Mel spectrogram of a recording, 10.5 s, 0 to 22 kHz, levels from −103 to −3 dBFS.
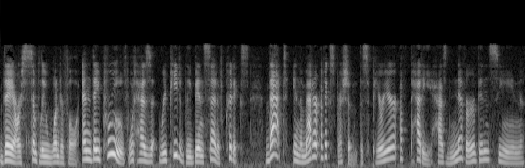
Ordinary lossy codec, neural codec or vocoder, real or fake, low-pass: MP3, 64 kbps; none; real; 7.2 kHz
